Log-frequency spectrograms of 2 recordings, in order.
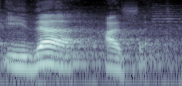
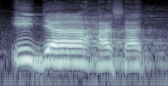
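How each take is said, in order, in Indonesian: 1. Konsonan pada kata pertama adalah bunyi 'dh'. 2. Konsonan pada kata pertama adalah bunyi 'j'. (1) "Harusnya idza hasad" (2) "Saya pernah dengar ibu-ibu bacanya begitu"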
